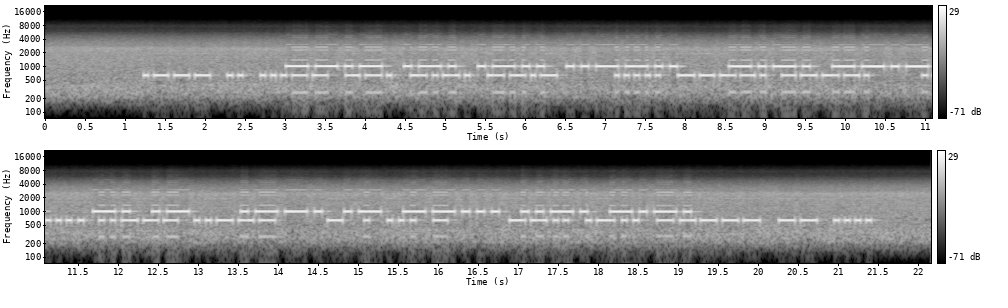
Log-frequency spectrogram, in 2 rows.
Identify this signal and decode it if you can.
Morse code, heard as two keyed tones, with room echo. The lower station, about 18 wpm, 650 Hz: JI3GCQ 599 522 TEST ZL0MH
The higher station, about 13 wpm, 1020 Hz: QRL? CQ NA PA7FC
